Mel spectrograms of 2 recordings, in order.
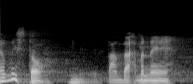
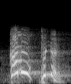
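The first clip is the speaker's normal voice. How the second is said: disbelieving question; 14 semitones higher, 3 dB louder than usual. Retold or imitated. Pastor doubting the report.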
